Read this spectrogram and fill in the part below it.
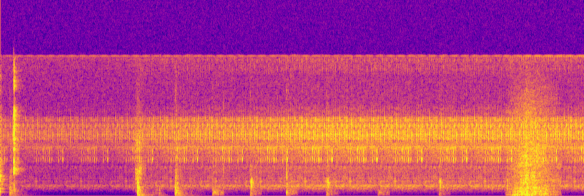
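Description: Soft footsteps tap in a quick, even rhythm.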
